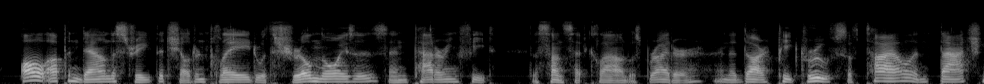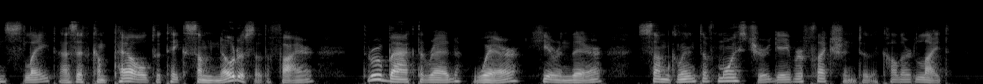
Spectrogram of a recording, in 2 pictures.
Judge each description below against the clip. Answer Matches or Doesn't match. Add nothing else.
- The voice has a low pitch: Matches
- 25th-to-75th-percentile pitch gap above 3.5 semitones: Matches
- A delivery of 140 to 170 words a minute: Doesn't match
